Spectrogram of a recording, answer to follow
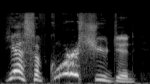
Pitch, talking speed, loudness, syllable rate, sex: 240 Hz, 200 wpm, -17 LUFS, 4.6 syllables/s, male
